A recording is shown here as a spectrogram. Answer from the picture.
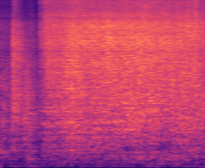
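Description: A large sheet of flip chart paper rustling loudly as it is lifted and turned over, beginning about half a second in.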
